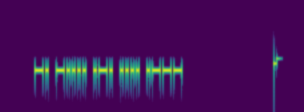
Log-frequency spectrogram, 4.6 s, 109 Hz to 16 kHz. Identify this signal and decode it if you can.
Morse code, heard as a keyed tone, about 31 wpm, 700 Hz. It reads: N6RHJ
